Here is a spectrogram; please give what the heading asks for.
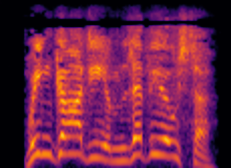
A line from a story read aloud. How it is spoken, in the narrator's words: he shouted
